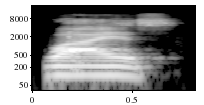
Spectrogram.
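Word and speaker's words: Ys: It's like Y. – Wise. – Like, that's how it's spelled. Just Y-S.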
